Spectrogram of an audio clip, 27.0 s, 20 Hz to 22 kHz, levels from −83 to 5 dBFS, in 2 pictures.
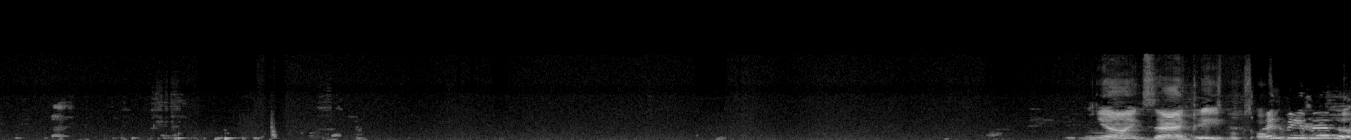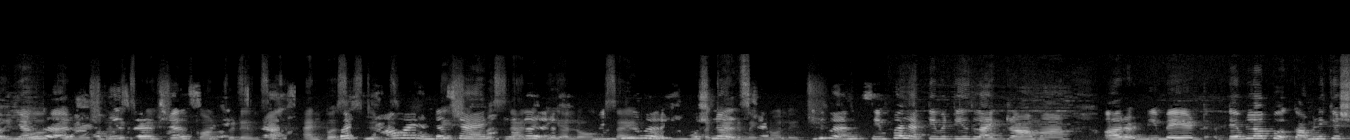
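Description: A far-end echo canceller likely leaves residue, so an echo leak returns the speech 458 ms late and about 15 dB down at 2.26–2.8 s, 12.54–14.41 s and 15.7–20.35 s, then fainter, about 25 dB down, at 21.71–21.87 s. From 12.55 to 22.26 s, the canceller likely mistakes both sides talking at once for echo. This speech suppressed in double talk makes the voice dip in pieces by up to about 15 dB, for around five seconds in all.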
